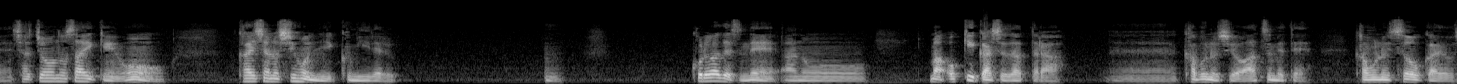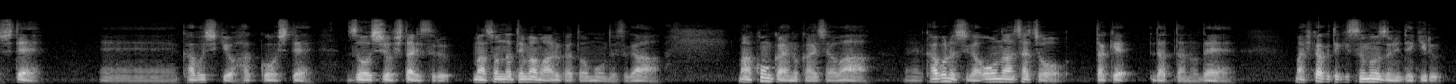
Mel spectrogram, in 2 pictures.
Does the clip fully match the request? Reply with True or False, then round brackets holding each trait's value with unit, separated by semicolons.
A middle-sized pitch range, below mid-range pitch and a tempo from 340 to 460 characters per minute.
False (4.7 semitones; 95 Hz; 255 characters per minute)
